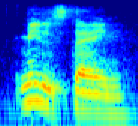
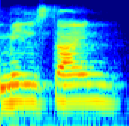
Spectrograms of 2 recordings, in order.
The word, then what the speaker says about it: Milsztajn: Milstein, pero también se puede decir Milstein, es polaco y tiene muchas consonantes, así que es confuso.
